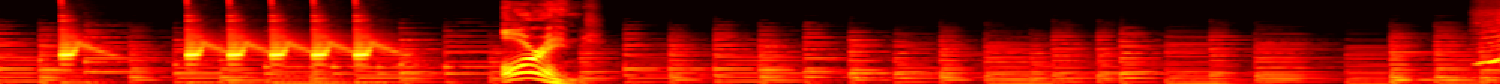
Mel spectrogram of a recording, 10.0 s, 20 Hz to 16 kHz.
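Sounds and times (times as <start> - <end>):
cartoon boing sound effects: 0.4 - 2.7.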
